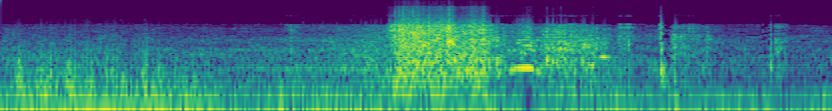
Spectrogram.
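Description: Wind and road noise rushing over the dashcam microphone, then about two seconds in a sudden loud crash of a traffic collision lasting about half a second, followed by a couple of small knocks.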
